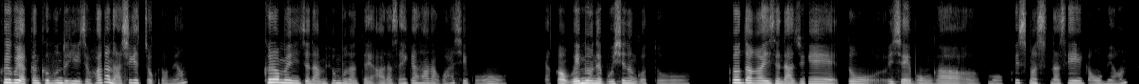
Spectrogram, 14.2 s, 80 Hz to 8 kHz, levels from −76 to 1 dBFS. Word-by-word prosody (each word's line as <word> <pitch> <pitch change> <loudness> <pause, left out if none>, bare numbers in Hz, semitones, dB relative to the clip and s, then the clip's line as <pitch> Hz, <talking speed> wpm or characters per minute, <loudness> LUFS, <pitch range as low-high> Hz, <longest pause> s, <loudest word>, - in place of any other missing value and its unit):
그리고 265 -2 +7
약간 225 +1 +4
그분들이 220 -2 0
이제 180 -1 -6
화가 245 +10 0
나시겠죠, 225 -2 -1
그러면. 170 +8 -12 0.9
그러면 275 -3 +8
이제 205 -1 -2
남편분한테 180 -2 -6
알아서 170 +2 -10
해결하라고 205 -3 -8
하시고 185 -4 -12 0.5
약간 180 -1 0
외면해 210 +2 +7
보시는 185 +3 -2
것도, 165 +1 -14 0.5
그러다가 240 -3 +4
이제 205 -1 +1
나중에 190 +2 -4
또 190 -2 -6
이제 170 0 -3
뭔가 165 - -8
뭐 165 -2 -15
크리스마스나 200 -6 -6
새해가 215 -1 -5
오면 165 +8 -10
190 Hz, 325 characters per minute, -24 LUFS, 170-220 Hz, 0.9 s, 그러면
